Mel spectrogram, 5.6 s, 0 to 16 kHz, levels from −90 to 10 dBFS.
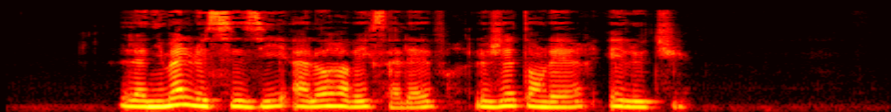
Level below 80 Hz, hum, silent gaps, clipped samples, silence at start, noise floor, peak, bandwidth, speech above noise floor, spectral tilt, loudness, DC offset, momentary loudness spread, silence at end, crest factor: -58 dBFS; none; none; under 0.1%; 0.75 s; -68 dBFS; -4 dBFS; 11.5 kHz; 50 dB; -5.5 dB/octave; -19 LUFS; under 0.1%; 14 LU; 1.3 s; 16 dB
